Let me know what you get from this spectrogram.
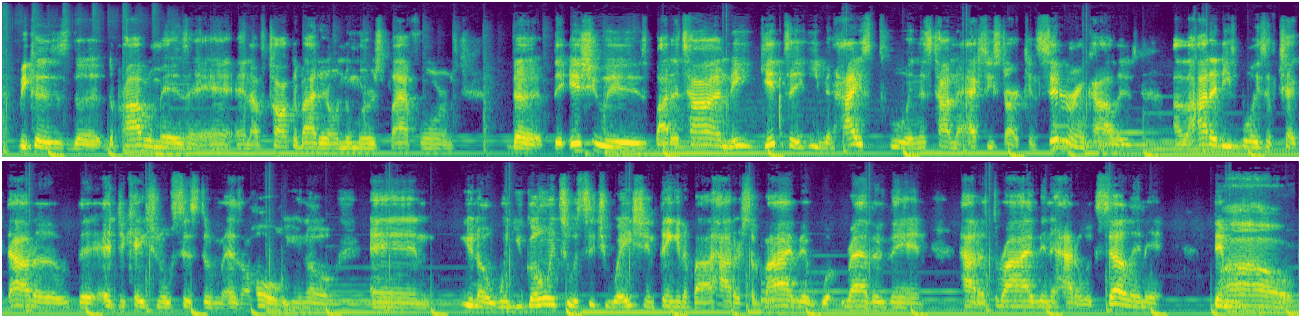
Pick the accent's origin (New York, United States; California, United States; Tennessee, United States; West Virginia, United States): California, United States; Inglewood; being born and raised in Inglewood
